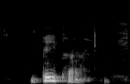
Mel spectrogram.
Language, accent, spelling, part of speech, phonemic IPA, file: English, Southern England, beeper, noun, /ˈbiːpə/, LL-Q1860 (eng)-beeper.wav
- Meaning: Something that makes a beeping sound.: 1. A simple computer speaker 2. A pager (wireless telecommunication device) 3. A robot 4. A protogen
